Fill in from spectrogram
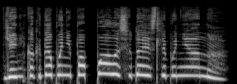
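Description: Woman voicing a young princess girl, high-pitched, eager, determined, storybook reading. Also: fast, no echo, studio quality. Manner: bright, insistent, high-pitched.

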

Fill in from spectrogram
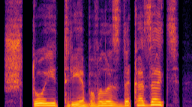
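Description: A man's voice: mid-range voice, big pitch swings, moderate pace, a little mellow, dry recording, studio quality, pitched above the performer's own voice. A man voicing a fussy, know-it-all female door handle in a storybook reading, prim and insistent, sometimes dropping to a tragic whisper.

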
